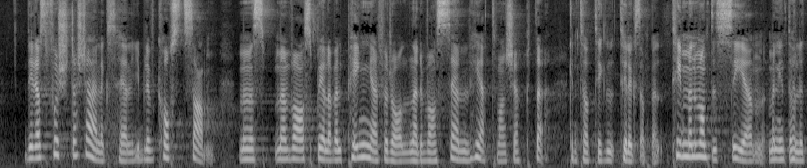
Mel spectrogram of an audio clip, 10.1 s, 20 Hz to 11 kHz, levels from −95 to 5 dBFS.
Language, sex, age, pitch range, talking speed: Swedish, female, 20-39, 170-215 Hz, 165 wpm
